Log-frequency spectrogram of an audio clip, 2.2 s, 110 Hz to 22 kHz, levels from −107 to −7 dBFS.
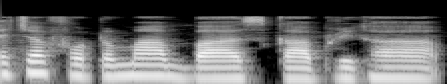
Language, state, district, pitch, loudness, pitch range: Idu Mishmi, Arunachal Pradesh, Lower Dibang Valley, 165 Hz, -17 LUFS, 155-185 Hz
